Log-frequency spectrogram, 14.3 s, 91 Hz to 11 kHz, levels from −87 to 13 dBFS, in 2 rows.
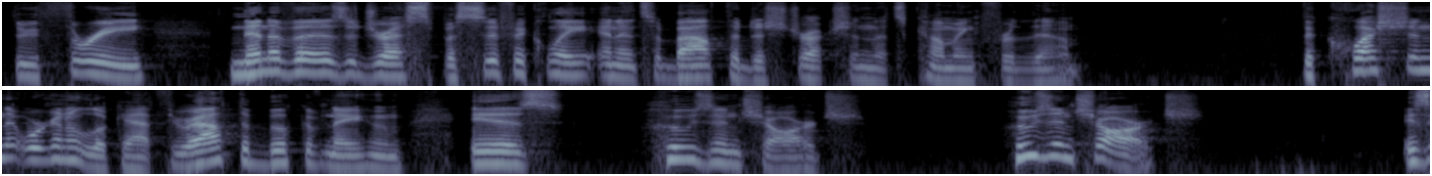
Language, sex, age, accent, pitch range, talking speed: English, male, 40-59, American, 155-230 Hz, 150 wpm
